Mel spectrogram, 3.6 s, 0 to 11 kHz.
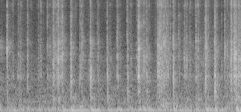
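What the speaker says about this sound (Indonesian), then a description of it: "Jadi ini ngetik standar lah. Kira-kira seperti ini ya suaranya." Rapid, uneven typing on a Logitech MK215/MK220 keyboard with sharp clicky keystrokes in quick bursts, close and fairly loud, with no voices.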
